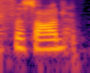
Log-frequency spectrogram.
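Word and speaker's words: façade: You know the word facade? Yeah. It is technically supposed to be pronounced facade.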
